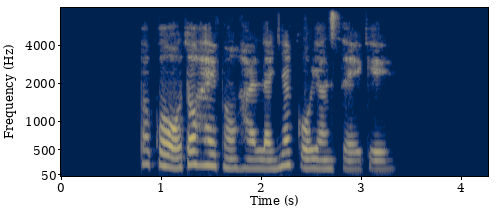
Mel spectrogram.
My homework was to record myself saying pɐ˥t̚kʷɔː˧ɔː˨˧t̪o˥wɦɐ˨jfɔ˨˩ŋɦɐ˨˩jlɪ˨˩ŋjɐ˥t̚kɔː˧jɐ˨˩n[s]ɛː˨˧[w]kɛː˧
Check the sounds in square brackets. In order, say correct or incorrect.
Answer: correct, incorrect: none

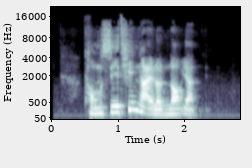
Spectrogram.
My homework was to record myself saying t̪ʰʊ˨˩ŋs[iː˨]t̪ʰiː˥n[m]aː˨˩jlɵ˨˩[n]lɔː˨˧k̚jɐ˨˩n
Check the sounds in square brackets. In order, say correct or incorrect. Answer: correct, incorrect: ŋ, correct

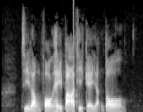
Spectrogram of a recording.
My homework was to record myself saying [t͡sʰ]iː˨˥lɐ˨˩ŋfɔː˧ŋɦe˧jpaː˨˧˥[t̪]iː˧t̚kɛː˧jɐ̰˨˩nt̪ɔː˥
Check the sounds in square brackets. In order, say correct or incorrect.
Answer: incorrect: t͡s, incorrect: t̪ʰ

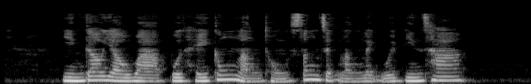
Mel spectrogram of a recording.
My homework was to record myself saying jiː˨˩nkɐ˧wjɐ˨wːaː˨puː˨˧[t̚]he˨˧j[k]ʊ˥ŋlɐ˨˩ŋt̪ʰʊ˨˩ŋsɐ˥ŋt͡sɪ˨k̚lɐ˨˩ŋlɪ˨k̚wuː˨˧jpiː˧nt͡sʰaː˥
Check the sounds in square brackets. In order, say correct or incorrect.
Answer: correct, correct

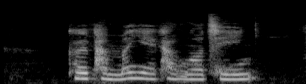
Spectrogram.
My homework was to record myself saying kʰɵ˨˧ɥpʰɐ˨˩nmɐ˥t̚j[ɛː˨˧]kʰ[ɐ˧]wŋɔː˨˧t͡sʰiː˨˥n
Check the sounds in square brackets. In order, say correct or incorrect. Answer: correct, incorrect: ɐ˨˩

